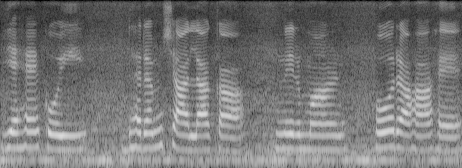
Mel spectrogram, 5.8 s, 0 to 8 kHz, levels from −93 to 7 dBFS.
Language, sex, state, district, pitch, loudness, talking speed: Hindi, female, Haryana, Charkhi Dadri, 220 Hz, -15 LUFS, 85 wpm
